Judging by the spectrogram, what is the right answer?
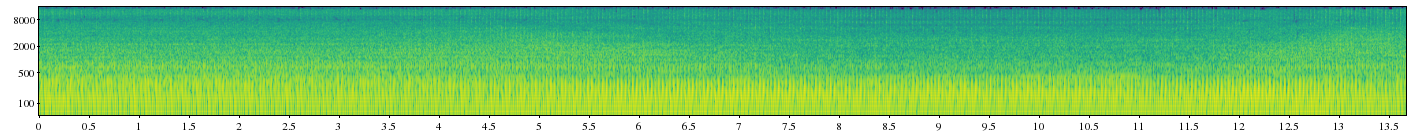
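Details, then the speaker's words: Snowblower engine stored 4 years in a shed, winterized with the fuel shut off, fired on the first pull on choke and primed; it is now off choke at full throttle with a loud, steady, even drone and no misses, surges or knocking, a normal run. "nice 4 years a little bit in the beginning. Now it's smooth full throttle off choke."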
